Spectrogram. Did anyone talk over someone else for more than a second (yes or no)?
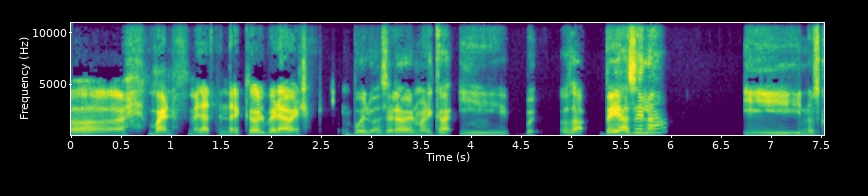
no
